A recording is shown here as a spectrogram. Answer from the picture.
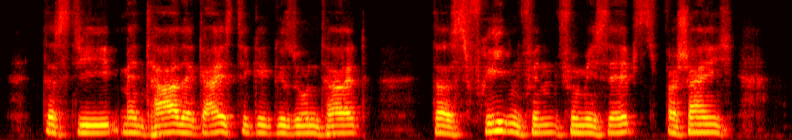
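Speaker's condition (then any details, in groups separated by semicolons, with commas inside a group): Amyotrophic lateral sclerosis; slower course than other affected patients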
